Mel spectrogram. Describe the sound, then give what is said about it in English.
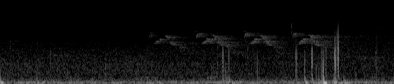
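Several quick, high chirps from birds in the trees at dawn in a neighborhood, fairly faint, scattered over a steady low outdoor rumble with no talking. “Birds in the trees.”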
